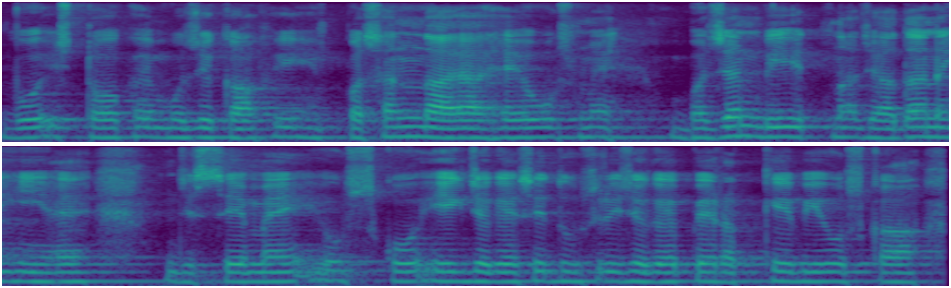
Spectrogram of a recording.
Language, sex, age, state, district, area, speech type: Hindi, male, 30-45, Rajasthan, Karauli, rural, spontaneous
